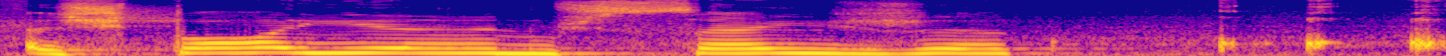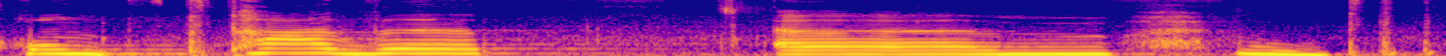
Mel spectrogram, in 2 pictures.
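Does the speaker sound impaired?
Yes: stuttering; fluency seen by others as varying day to day; effortful control to avoid stuttering, sometimes unavoidable, slow greetings, callers hung up, listeners must slow down; here blocks.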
